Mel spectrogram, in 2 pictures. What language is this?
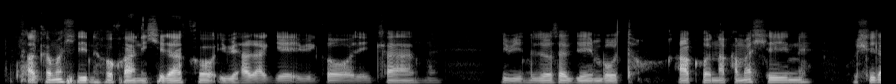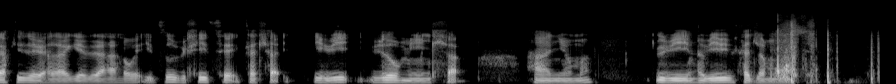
Rundi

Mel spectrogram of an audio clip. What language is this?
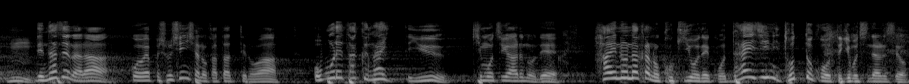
Japanese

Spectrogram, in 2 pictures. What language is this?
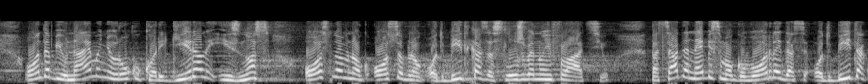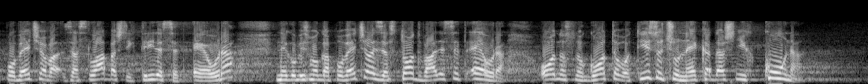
Croatian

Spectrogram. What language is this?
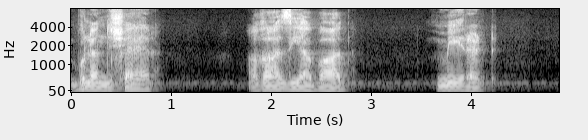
Urdu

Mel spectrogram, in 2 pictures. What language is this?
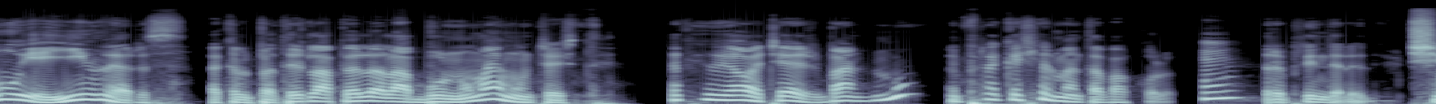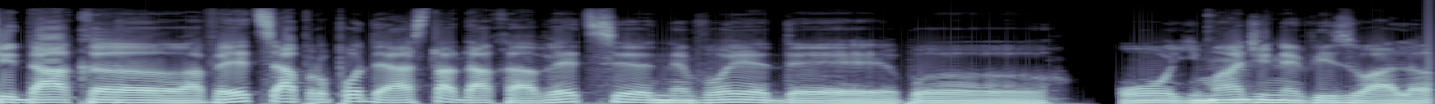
Romanian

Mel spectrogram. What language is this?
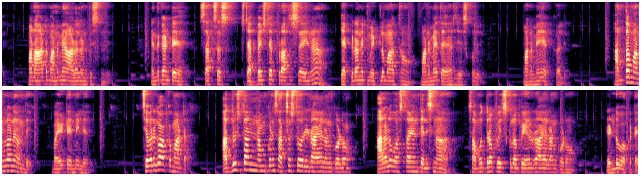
Telugu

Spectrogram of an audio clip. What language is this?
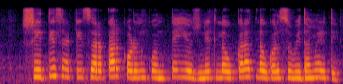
Marathi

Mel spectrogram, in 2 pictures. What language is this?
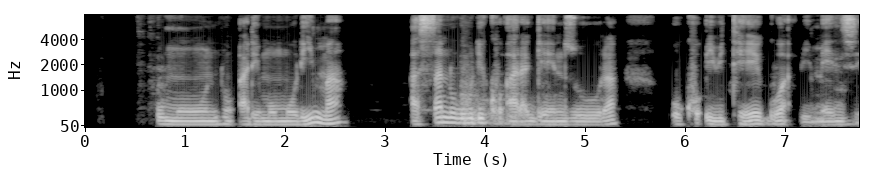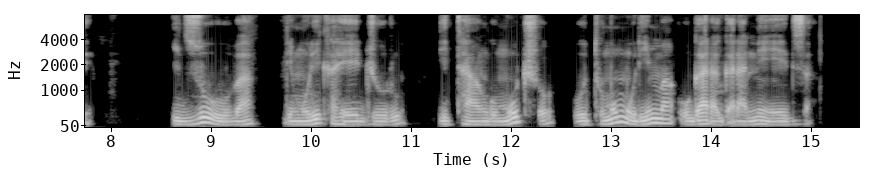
Rundi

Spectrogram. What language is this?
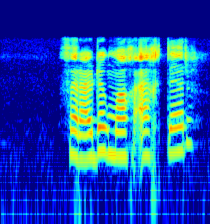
Afrikaans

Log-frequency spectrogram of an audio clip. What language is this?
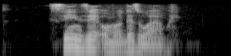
Ganda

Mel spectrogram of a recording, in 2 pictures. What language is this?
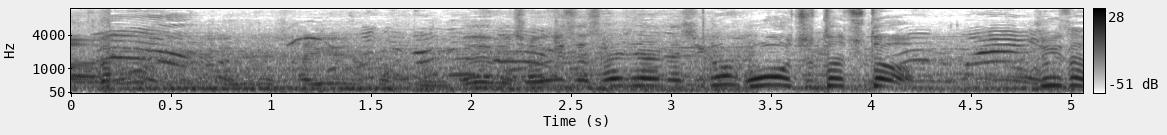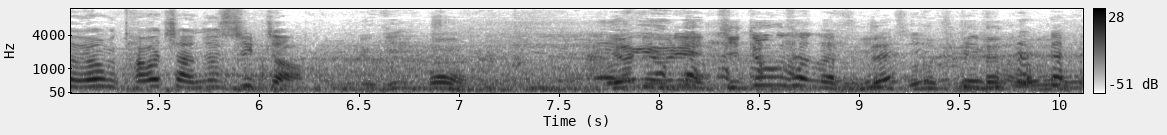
Korean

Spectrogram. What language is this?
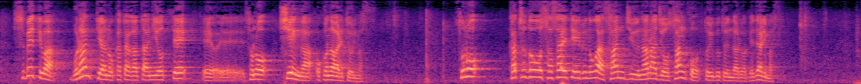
Japanese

